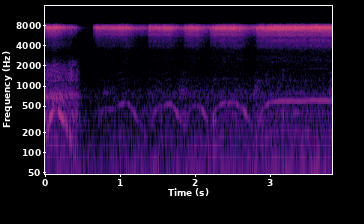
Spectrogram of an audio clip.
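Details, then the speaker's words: Jouef 3-pole model railway motor, apparently Jouef though the chassis is unmarked, bench-tested on a 9-volt battery during servicing after a point contact issue: a thin high whine holds an even pitch apart from a brief dropout, running smoothly with no scraping. "Not so noisy. Much smoother. That's good."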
